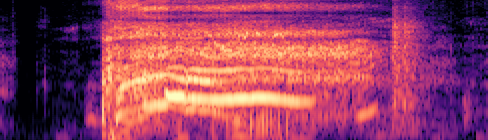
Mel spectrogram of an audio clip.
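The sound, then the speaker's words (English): A person lets out a high, strained vocal wheeze. It is one sustained breathy squeal of about a second and a half with a wavering pitch, followed by a short breathy catch. “There's your organic wheeze.”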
